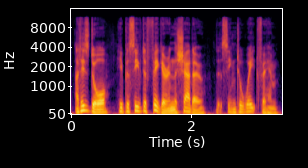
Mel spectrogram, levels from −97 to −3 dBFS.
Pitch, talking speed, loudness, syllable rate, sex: 110 Hz, 275 wpm, -19 LUFS, 7.1 syllables/s, male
